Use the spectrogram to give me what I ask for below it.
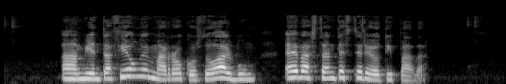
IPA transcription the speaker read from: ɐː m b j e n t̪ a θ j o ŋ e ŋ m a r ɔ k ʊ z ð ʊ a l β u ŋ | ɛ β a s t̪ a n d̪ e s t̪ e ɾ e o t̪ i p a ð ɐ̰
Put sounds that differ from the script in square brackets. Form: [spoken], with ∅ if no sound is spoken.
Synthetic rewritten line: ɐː m b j e n t̪ a θ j o ŋ e ŋ m a r ɔ k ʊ z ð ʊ a l β u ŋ | ɛ β a s t̪ a n [t̪] e s t̪ e ɾ e o t̪ i p a ð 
